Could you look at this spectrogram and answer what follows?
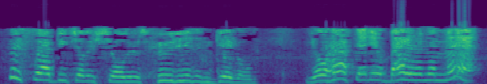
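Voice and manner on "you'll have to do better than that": mocking higher gnome voice; smug little gnome jeering; grinning gnome. A narrator's reading. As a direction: taunt them with a grin. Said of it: "Hap grinned".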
